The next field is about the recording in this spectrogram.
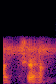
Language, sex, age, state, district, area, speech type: Urdu, female, 45-60, Bihar, Araria, rural, conversation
